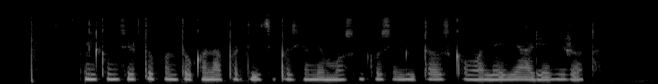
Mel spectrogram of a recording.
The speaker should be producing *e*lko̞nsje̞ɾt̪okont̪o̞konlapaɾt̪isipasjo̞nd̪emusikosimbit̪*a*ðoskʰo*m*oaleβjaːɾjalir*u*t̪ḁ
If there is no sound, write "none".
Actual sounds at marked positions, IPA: e, a, m, o

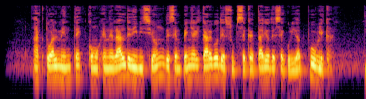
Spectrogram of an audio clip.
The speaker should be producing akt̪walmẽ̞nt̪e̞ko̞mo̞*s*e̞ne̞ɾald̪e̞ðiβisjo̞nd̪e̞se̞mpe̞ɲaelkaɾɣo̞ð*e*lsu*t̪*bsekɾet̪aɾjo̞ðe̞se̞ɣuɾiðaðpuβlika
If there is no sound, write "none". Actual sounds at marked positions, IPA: x, e, none

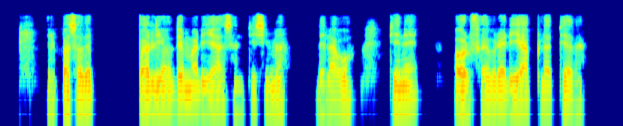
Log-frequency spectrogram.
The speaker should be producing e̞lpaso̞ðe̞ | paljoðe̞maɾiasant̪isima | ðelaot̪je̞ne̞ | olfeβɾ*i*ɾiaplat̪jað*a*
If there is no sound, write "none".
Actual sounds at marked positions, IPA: e, a

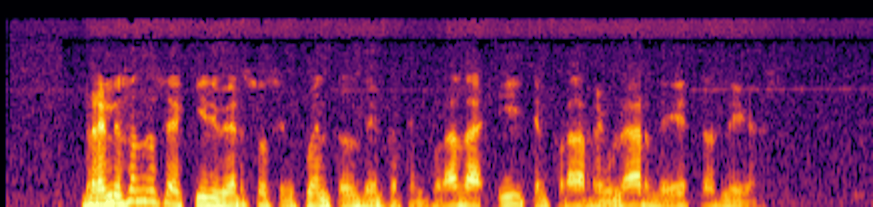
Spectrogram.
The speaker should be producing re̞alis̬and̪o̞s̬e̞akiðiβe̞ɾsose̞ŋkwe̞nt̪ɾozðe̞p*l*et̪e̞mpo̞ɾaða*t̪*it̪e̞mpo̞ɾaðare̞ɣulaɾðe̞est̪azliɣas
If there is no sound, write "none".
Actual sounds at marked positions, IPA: ɾ, none

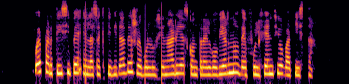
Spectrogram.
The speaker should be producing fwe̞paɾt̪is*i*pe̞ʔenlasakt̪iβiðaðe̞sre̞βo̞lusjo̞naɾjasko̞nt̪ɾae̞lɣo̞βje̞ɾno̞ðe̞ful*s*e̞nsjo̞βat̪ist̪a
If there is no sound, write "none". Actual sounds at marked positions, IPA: i, x

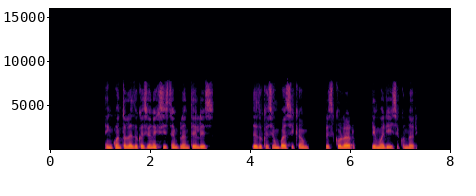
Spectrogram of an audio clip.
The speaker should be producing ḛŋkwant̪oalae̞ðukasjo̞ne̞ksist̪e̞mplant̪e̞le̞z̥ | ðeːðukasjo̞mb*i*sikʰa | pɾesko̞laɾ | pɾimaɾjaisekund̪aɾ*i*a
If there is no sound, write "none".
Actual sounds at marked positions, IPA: a, j

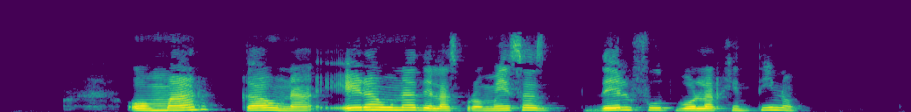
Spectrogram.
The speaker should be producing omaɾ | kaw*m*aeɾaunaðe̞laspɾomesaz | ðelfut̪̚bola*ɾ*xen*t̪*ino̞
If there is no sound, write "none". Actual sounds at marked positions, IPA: n, ɾ, t̪

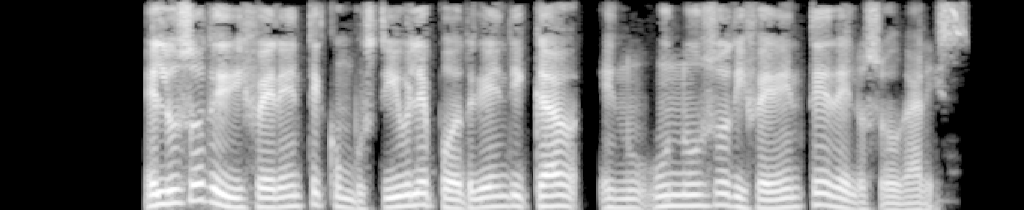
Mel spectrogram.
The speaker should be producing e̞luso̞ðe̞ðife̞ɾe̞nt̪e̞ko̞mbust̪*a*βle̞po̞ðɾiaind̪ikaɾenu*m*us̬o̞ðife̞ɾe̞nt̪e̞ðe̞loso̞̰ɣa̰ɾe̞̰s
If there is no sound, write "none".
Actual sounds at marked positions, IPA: i, n

